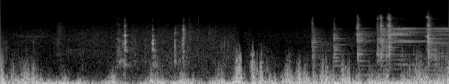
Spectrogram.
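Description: Wind buffeting the microphone, with a scatter of sharp metallic clicks and scrapes as a brake spring tool stretches a drum-brake return spring over the top anchor pin. Near the end there is a short high metallic ring.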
